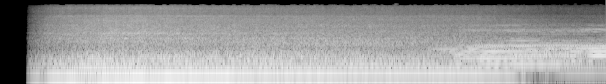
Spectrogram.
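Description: A van driving: a steady low engine drone with road and tyre noise. Near the end the drone drops away and music with held, pitched notes fades in.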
